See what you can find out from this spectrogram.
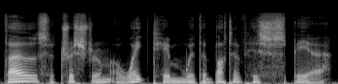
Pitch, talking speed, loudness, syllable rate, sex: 100 Hz, 195 wpm, -21 LUFS, 4.5 syllables/s, male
